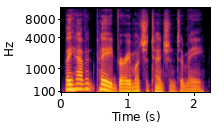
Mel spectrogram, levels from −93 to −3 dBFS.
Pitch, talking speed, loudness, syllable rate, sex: 115 Hz, 215 wpm, -19 LUFS, 5.9 syllables/s, male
